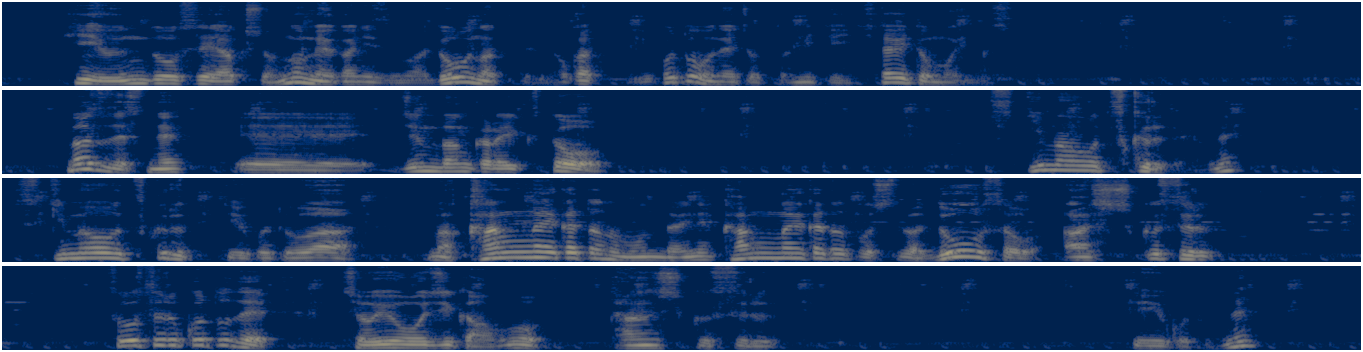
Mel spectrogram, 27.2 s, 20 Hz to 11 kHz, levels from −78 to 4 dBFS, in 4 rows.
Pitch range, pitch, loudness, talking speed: 120-175 Hz, 150 Hz, -38 LUFS, 280 characters per minute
